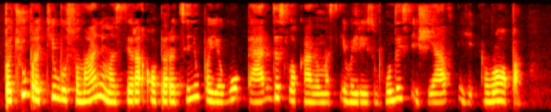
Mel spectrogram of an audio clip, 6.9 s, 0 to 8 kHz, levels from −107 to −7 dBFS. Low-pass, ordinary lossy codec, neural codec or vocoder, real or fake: 7.2 kHz; MP3, 48 kbps; none; real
